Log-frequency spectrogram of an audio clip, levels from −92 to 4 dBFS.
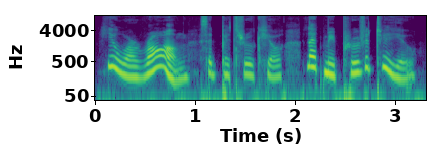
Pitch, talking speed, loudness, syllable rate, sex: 230 Hz, 200 wpm, -17 LUFS, 5.3 syllables/s, female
